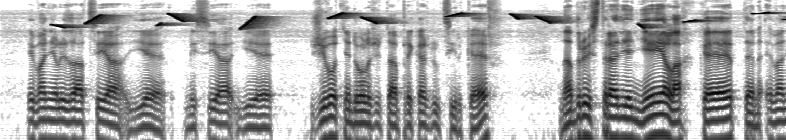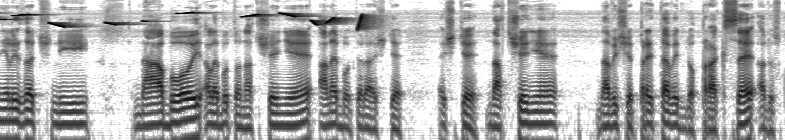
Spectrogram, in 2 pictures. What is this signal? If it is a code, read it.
Bird-like chirps, with room echo and speech in Slovak. There is no code.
